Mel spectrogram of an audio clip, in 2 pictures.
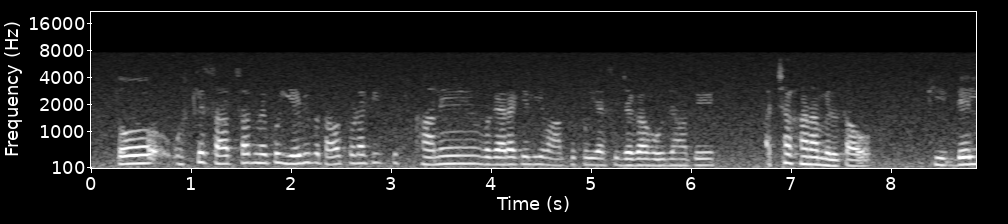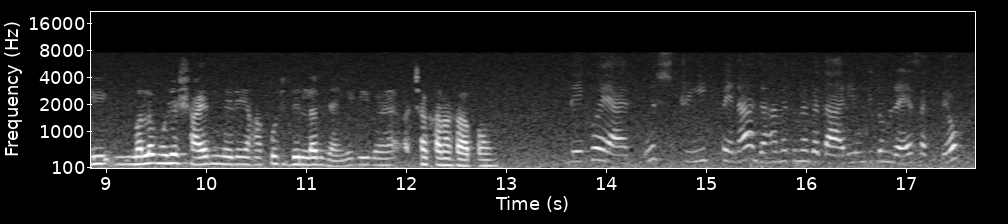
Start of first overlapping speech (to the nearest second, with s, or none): none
